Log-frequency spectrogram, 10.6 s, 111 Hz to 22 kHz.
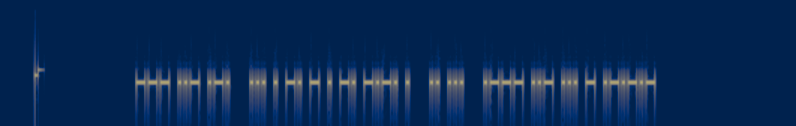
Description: Morse code, heard as a keyed tone, about 32 wpm, 700 Hz. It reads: OUR SENTENCE IS JUST.
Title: Sentences from Top 1000 Words - Review Part 1 - 30wpm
